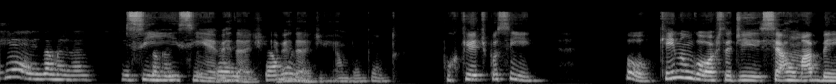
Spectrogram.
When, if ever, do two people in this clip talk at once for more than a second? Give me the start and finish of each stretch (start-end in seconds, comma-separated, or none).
1.2-3.1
